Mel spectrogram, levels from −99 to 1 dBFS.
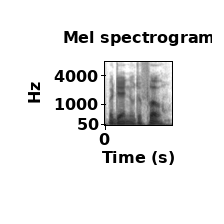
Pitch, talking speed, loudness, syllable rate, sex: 90 Hz, 200 wpm, -17 LUFS, 6.3 syllables/s, male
